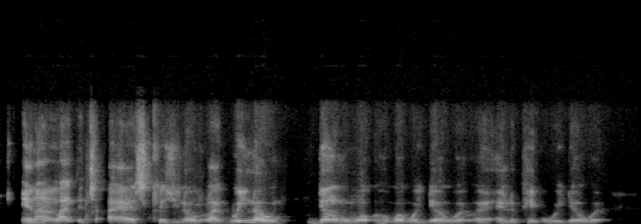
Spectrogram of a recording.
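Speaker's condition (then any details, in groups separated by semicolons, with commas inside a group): No condition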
